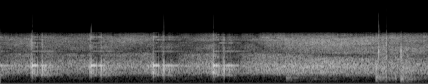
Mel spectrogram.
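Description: AM radio tuned between stations giving a steady hiss of static, broken by short pulses of interference about every two-thirds of a second as a handheld remote control's button is pressed near it: the remote's electromagnetic interference picked up by the radio. The pulses stop a little past halfway, leaving the static, and a click comes near the end.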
